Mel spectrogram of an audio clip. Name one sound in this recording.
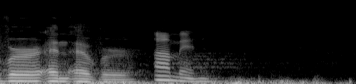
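A young man chants into a microphone.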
